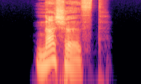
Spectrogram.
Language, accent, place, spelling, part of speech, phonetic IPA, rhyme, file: German, Germany, Berlin, naschest, verb, [ˈnaʃəst], -aʃəst, De-naschest.ogg
- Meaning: second-person singular subjunctive I of naschen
